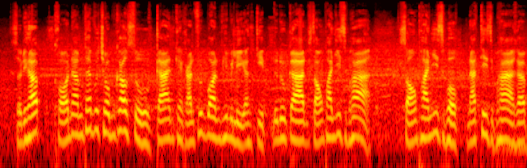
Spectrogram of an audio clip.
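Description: Over music in the background, a man with a fairly high pitch speaks with ordinary pitch variation. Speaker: football commentator. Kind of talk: football match commentary.

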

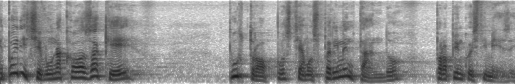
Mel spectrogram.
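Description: The man's pitch rises and falls over a very wide range. He keeps a moderate pace. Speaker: sports journalist and book author. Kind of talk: book presentation on stage.

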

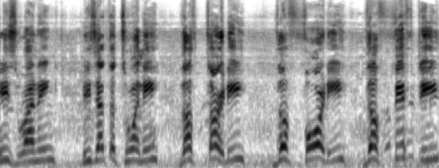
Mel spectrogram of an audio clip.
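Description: A man talks in a raised, projected voice. The sound is dry with no echo, with light background noise. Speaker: youth trip vlogger. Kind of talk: mock sports commentary. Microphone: phone near.

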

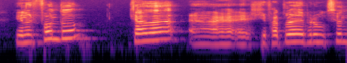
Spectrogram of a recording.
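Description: The pace is fairly slow as a man speaks with very wide pitch swings. The background is quiet. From Chile. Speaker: film director; panelist. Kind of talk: panel discussion. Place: hall. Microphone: handheld.

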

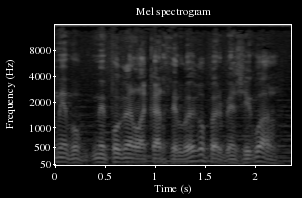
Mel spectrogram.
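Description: A man's fairly low voice at a moderate pace, with clear music in the background. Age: 80s+. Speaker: elderly witness recalling his life. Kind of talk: interview answer. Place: home room.

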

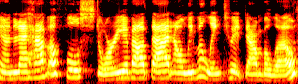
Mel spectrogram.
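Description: Bright and sharp, a woman's voice takes very wide pitch swings at a moderate pace. Her background is quiet. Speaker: vlogger. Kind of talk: casual vlog chat. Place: home room. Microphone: phone near.

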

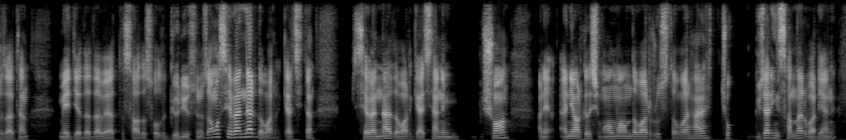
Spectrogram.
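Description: Captured in a very clean recording with a silent background, a man's bright, sharp, medium-pitched voice moves at a moderate pace with ordinary pitch variation. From Bulgaria and Istanbul, Turkish minority. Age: 20s. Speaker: gaming YouTuber. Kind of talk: casual vlog monologue.

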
